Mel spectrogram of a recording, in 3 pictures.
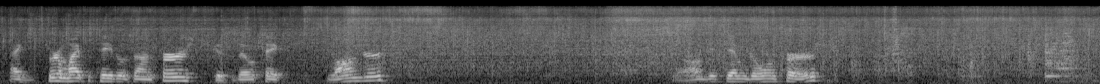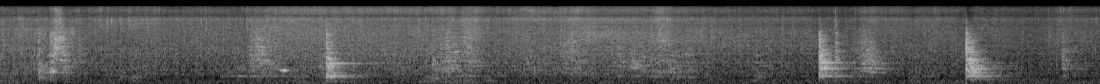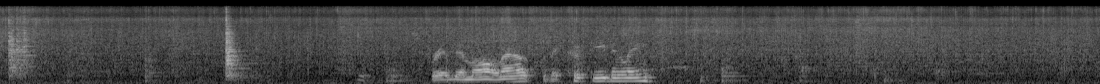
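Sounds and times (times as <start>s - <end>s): potatoes sizzling on griddle: 0.0s - 33.0s
metal spatula scraping griddle: 6.1s - 24.8s.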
